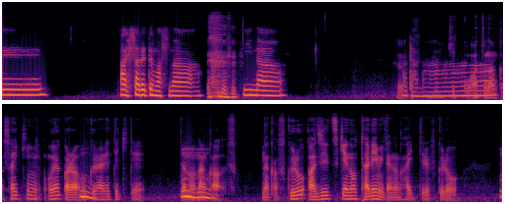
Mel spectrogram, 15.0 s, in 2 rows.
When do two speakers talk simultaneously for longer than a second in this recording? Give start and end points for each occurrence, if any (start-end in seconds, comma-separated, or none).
6.0-7.4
